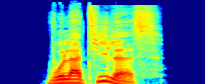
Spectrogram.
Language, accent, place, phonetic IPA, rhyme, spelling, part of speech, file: German, Germany, Berlin, [volaˈtiːləs], -iːləs, volatiles, adjective, De-volatiles.ogg
- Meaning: strong/mixed nominative/accusative neuter singular of volatil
